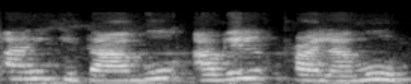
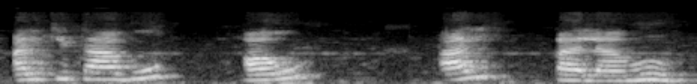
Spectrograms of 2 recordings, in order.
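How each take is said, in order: First: The words are joined with an added i vowel. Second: The words are said separately, without linking. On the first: "वाव को जेड दिया और आगे से मिलाया" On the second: "अभी मैं मिला नहीं रही"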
